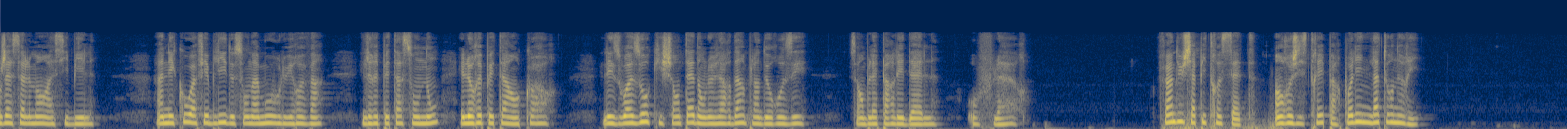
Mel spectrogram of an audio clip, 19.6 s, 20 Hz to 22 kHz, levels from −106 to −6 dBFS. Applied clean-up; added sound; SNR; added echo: none; Wind; 15 dB; none.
